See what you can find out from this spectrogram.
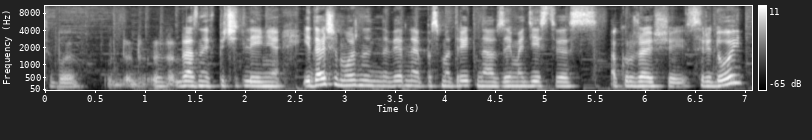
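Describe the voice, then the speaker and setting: A woman's voice: fairly low pitch, level tone, normal speed, dark tone, faint music behind. A woman in a casual discussion, thinking aloud in a hesitant, reflective way and often rephrasing herself. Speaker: podcast participant.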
